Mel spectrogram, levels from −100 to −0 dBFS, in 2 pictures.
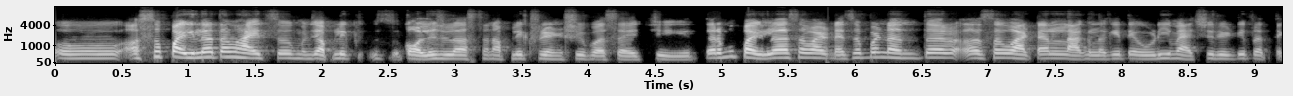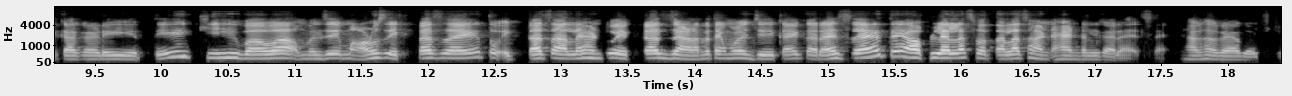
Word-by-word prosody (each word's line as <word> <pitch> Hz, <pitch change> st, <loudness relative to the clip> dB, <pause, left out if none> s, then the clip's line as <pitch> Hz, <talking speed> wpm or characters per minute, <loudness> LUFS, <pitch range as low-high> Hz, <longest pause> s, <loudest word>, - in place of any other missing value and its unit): अ, -, -, -5 dB, 0.5 s
असं 205 Hz, +8 st, -1 dB
पहिलं 260 Hz, -1 st, +9 dB
तर 275 Hz, -, +5 dB
व्हायचं, 210 Hz, -4 st, +3 dB
म्हणजे 190 Hz, 0 st, -1 dB
आपली 200 Hz, -, +1 dB
अ, -, -, -18 dB, 0.2 s
एक 180 Hz, -, -17 dB
कॉलेजला 185 Hz, +1 st, +2 dB
असताना 175 Hz, +1 st, -6 dB
आपली 170 Hz, +2 st, -6 dB
एक 185 Hz, -, -7 dB
फ्रेंडशिप 175 Hz, -1 st, -4 dB
असायची, 155 Hz, 0 st, -5 dB
तर 225 Hz, +1 st, +3 dB
मग 285 Hz, -, -10 dB
पहिलं 220 Hz, -3 st, +7 dB
असं 235 Hz, +1 st, -2 dB
वाटायचं, 215 Hz, -2 st, +1 dB
पण 260 Hz, 0 st, 0 dB
नंतर 230 Hz, 0 st, +1 dB, 0.2 s
असं 225 Hz, +2 st, -2 dB
वाटायला 195 Hz, -1 st, +3 dB
लागलं, 170 Hz, -1 st, 0 dB
की 190 Hz, -, -4 dB
तेवढी 185 Hz, +1 st, -5 dB
मॅच्युरिटी 185 Hz, +3 st, -5 dB
प्रत्येकाकडे 170 Hz, -2 st, -7 dB
येते, 190 Hz, -, -7 dB
की 225 Hz, +1 st, -5 dB
बाबा 200 Hz, +2 st, +2 dB
म्हणजे 185 Hz, +3 st, -4 dB
माणूस 220 Hz, +2 st, -4 dB
एकटाच 220 Hz, +3 st, -2 dB
आहे, 215 Hz, +3 st, +2 dB
तो -, -, -5 dB
एकटाच 200 Hz, -, 0 dB
आला 200 Hz, -1 st, +3 dB
आहे 220 Hz, -, 0 dB
अन् 210 Hz, -, -8 dB
तो 230 Hz, -, -2 dB
एकटाचं 215 Hz, +3 st, +1 dB
जाणार 175 Hz, -4 st, +2 dB
आहे. 200 Hz, -, -6 dB
त्यामुळे 205 Hz, 0 st, -2 dB
जे 180 Hz, -1 st, -4 dB
काही 185 Hz, +2 st, -2 dB
करायचंय 205 Hz, -, +2 dB
ते 290 Hz, 0 st, +3 dB
आपल्याला 225 Hz, 0 st, +4 dB
स्वतःलाच 200 Hz, 0 st, -2 dB
हँड 185 Hz, -5 st, -3 dB
हँडल 165 Hz, -1 st, -4 dB
करायचंय 330 Hz, -, -12 dB, 0.2 s
ह्या 170 Hz, -, -7 dB
सगळ्या 155 Hz, -2 st, -7 dB
गोष्टी 145 Hz, -1 st, -17 dB
195 Hz, 190 wpm, -23 LUFS, 175-220 Hz, 0.5 s, पहिलं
